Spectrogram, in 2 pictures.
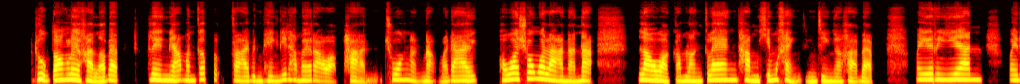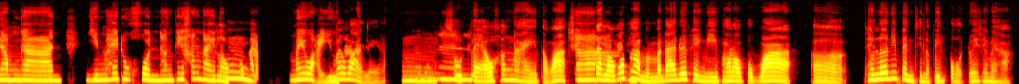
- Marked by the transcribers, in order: tapping
- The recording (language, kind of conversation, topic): Thai, podcast, มีเพลงไหนที่ช่วยให้ผ่านช่วงเวลาที่เศร้าหนักๆ มาได้บ้างไหม?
